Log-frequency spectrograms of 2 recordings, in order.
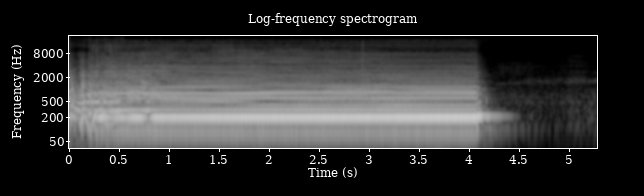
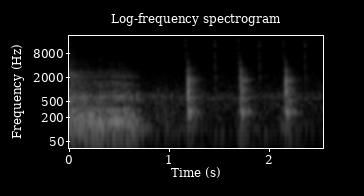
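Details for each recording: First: Wanhao i3 3D printer with Duet WiFi upgrade, Y axis homing: stepper motor runs the wrong direction past the end stop and stalls hard at end of travel, a loud steady buzzing drone until power is cut. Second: Sharp crisp clicks about half a second apart as the Y end stop switch on a Wanhao i3 with Duet WiFi upgrade is pressed, printer upside down after Y belt setup; switch working normally.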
